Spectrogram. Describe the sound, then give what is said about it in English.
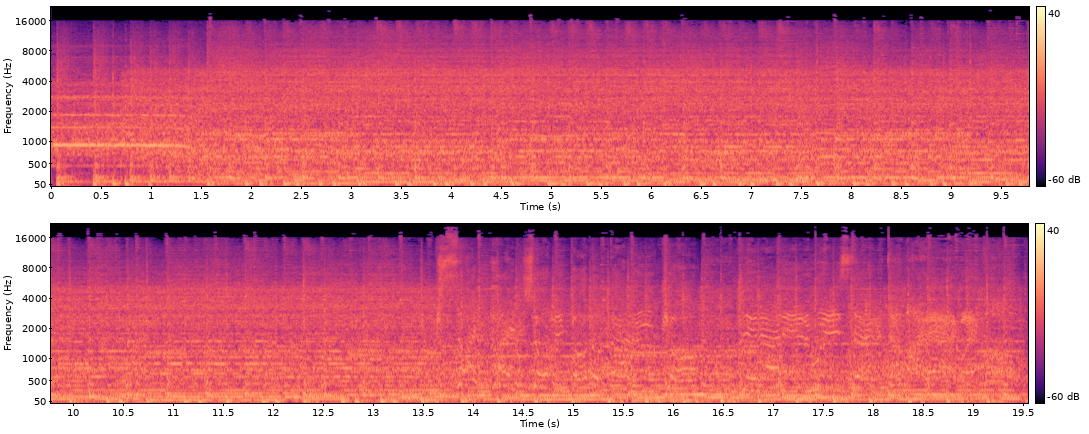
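A loud, chaotic live rock band plays nonstop, with dense crashing guitars and drums and rough, shouted vocals that fill the whole stretch at steady volume. “This is like a live version? Yeah, it's a live version. It's very chaotic.”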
